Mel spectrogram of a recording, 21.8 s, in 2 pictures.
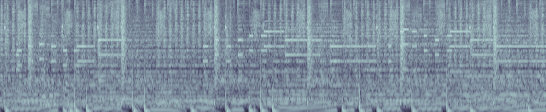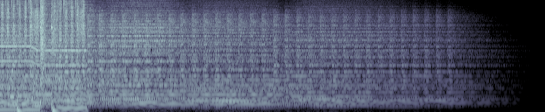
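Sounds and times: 
drone flying: 0.0 - 16.8.

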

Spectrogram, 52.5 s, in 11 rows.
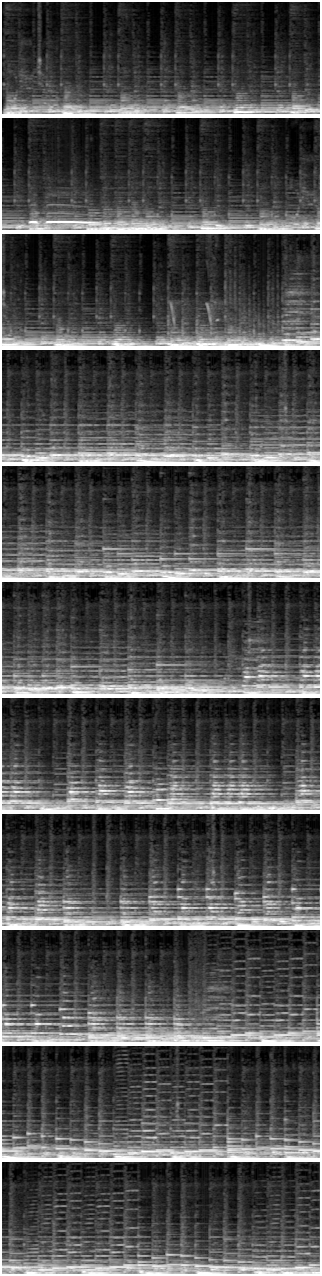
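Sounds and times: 
cute kids holiday music: 0.0 - 52.4.

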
